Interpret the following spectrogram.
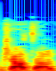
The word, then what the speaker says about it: Choctaw: So was this in, let me see, the Tales of a Choctaw Girl? Am I saying that right? I wasn't sure how to say it. Yeah, Tales of a Choctaw Girl.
